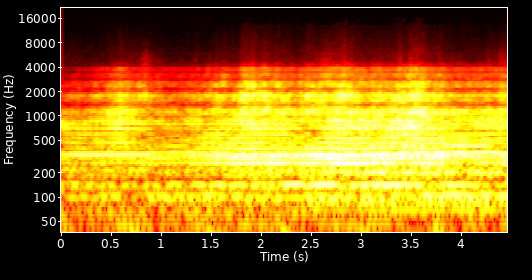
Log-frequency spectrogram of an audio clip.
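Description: Light airplane engine in flight at about 5,000 feet: a continuous droning propeller hum with a steady, slightly buzzy tone, swelling gradually louder midway and then holding level, with no voices.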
